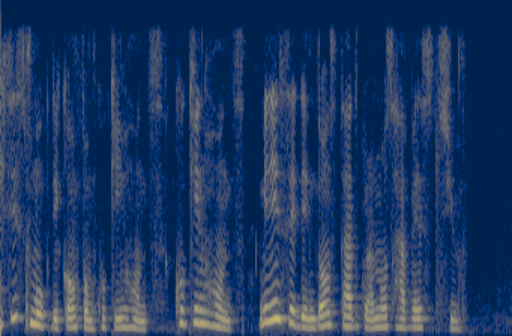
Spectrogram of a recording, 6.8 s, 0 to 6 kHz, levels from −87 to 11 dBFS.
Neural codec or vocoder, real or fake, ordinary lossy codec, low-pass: none; real; none; 5.4 kHz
